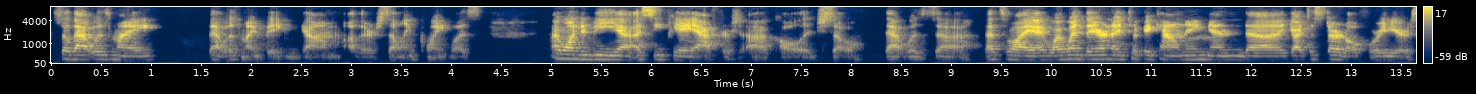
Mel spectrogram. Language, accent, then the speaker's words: English; Waterford, Connecticut, United States; I lived growing up in Waterford.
